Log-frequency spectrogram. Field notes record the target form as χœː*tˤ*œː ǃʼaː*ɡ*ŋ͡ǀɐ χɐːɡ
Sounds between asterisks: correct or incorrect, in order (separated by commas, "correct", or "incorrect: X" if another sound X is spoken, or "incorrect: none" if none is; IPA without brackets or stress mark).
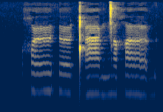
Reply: incorrect: θ, correct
